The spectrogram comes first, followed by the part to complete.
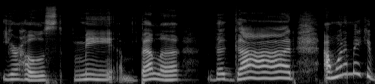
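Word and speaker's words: Gawd: host, me, Bella the God. I want to make it very clear. I say it all the time, even though it's spelled g a w d, it is pronounced God.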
